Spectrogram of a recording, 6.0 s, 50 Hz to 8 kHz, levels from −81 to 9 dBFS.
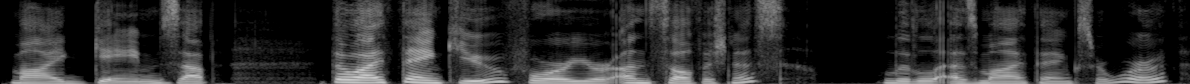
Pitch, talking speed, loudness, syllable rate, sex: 200 Hz, 150 wpm, -20 LUFS, 4.7 syllables/s, female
